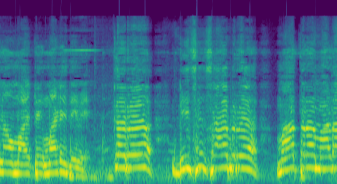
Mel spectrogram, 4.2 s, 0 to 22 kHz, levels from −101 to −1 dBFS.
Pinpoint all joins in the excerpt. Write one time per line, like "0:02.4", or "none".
0:01.4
